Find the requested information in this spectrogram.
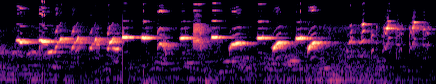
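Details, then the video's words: Song of a sooty-headed bulbul, used as a lure to train songbirds. A lively string of whistled notes rises and falls, delivered rapidly with short gaps, and grows higher and thinner toward the end. "PIKAT SUARA BURUNG KUTILANG (MASTERAN)"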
